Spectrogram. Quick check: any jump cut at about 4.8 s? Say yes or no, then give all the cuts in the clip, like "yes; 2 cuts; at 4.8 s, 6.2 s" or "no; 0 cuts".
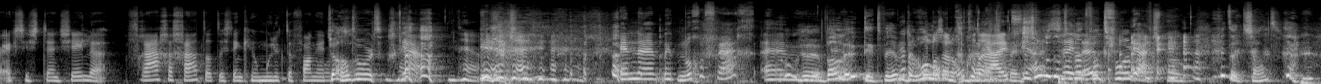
yes; 2 cuts; at 3.2 s, 4.8 s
